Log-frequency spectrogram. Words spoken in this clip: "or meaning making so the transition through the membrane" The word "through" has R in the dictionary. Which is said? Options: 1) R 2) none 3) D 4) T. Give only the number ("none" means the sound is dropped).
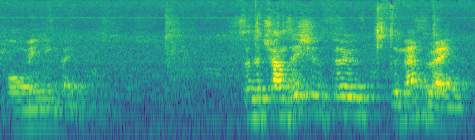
1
